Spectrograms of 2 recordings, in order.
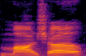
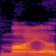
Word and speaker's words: Maja: I thought it was Maja like if you've seen Adventure Time there's a character named Masha but in Angelica's video she said in Swedish it's pronounced Maya so that's what we're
